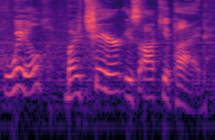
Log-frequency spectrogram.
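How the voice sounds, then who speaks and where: Narrating their own radio repair in a small, cluttered indoor electronics workshop, an older restorer speaks in a casual, folksy way, often muttering aloud to themselves. The mid-range voice swings widely in pitch and takes things slowly. The room echoes, with slight background noise.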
